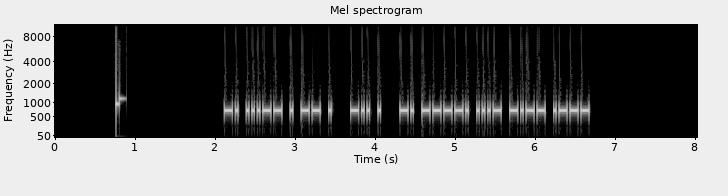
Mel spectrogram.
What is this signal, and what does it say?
Morse code, heard as a keyed tone, about 34 wpm, 700 Hz. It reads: N3EME DE N9VYJ
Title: USA Callsign DE Callsign - 5 Characters - 35wpm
